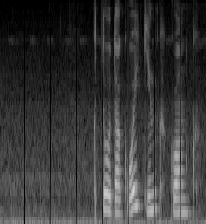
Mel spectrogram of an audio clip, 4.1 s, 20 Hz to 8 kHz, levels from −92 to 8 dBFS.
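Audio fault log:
0.48–0.50, 1.00–1.02, 1.52–1.54, 2.04–2.06, 2.56–2.58, 3.08–3.10, 3.60–3.62 s: gap between chunks. Every 0.52 s the speech drops out for 20 ms with abrupt edges, leaving a silent hole at every join between 0.5 s blocks.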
